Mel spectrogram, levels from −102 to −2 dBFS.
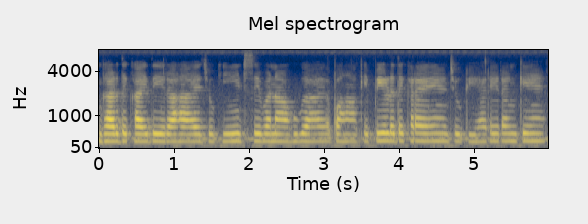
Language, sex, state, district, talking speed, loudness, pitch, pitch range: Hindi, female, Bihar, Madhepura, 240 wpm, -22 LUFS, 225 Hz, 220-230 Hz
